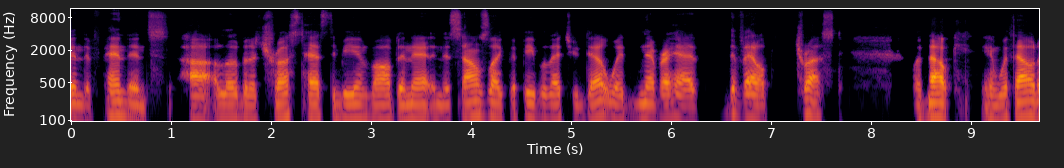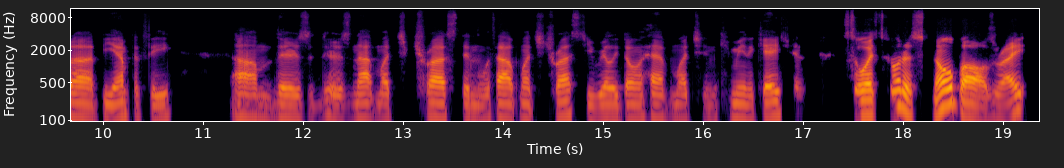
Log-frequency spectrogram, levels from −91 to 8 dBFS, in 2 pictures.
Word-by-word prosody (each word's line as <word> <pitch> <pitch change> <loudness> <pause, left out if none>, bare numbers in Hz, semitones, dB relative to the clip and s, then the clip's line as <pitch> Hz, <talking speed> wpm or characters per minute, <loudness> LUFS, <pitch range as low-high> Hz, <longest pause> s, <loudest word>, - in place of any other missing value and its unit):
independence, 115 +2 -4 0.2
uh, 95 0 +4
a - - -6
little 100 0 -2
bit 100 0 -6
of 95 - -8
trust 100 +2 -3
has 100 0 +1
to 95 - -13
be 100 0 -3
involved 95 0 -2
in 95 - -1
that, 100 0 0
and 95 - -11
it 95 - -8
sounds 110 +1 0
like 105 -2 -1
the - - -9
people 100 -2 -6
that 100 0 -4
you - - -15
dealt 95 - 0
with - - -5
never 100 0 0
have 95 -2 -1 0.3
developed - - 0 0.3
trust. - - -2 0.7
Without - - +5 0.3
c 100 - -8
Without, 110 +3 +3
uh, 105 -2 +2
the 100 -1 -3
empathy, 100 0 -5 0.6
um, 95 -2 -1
there's 100 -2 -3
there's 95 0 -8
not 105 0 0
much 100 -1 -7
trust, 105 -2 +1
and 95 -1 -6
without 100 +1 +2
much 100 -1 -7
trust, 115 +2 -2
you 95 - -9
really 100 0 -2
don't 100 0 -2
have 100 -2 -2
much 100 0 -9
in 95 +1 -20
communication, 105 +2 -3 0.4
so - - +5
it's - - +4
sorta - - +6
snowballs, 105 - +7
right? - - +3
100 Hz, 170 wpm, -24 LUFS, 95-105 Hz, 0.7 s, snowballs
